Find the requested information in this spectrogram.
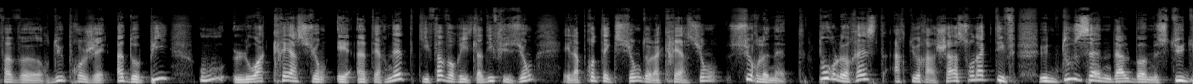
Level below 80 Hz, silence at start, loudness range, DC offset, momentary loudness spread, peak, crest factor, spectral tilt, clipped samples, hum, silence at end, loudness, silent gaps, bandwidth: -52 dBFS; 0 s; 2 LU; under 0.1%; 6 LU; -2 dBFS; 16 dB; -4.5 dB/octave; under 0.1%; none; 0 s; -18 LUFS; none; 15.5 kHz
